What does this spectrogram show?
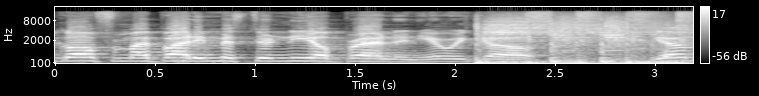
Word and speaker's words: Neal Brennan: yeah Neal Brennan yeah not deal Brenner not deal it's Neal Brennan Neal there's a brand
